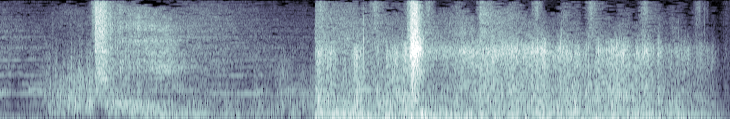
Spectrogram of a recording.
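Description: Altay tank prototype fires its main gun during mobility and firing trials, with a heavy boom followed by a long rumbling roar and a second sharp blast, loud and continuous without speech.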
